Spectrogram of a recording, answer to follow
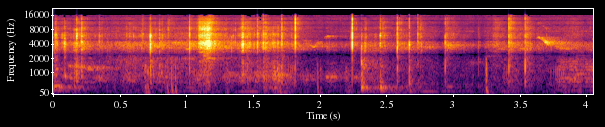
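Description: Wood fire burning between concrete blocks, crackling with irregular sharp pops, while a metal cooking pot is set down over the flames with a few knocks.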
